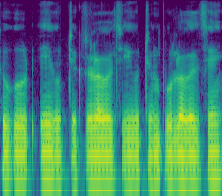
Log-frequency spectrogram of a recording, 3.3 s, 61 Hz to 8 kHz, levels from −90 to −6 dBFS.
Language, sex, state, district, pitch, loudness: Maithili, male, Bihar, Madhepura, 85 Hz, -19 LUFS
